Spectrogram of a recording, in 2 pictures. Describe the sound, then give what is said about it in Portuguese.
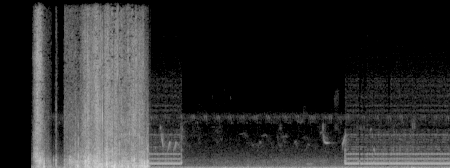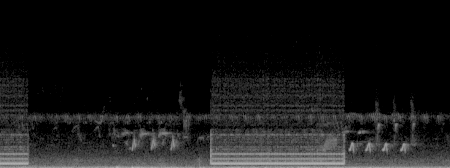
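A phone call is placed from a kitchen, opening with a loud clattering burst and followed by a few long electronic ringing tones, with faint short chirps between them. “Vamos para a cozinha e ligar para o Sr. Fox.”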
